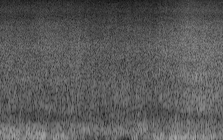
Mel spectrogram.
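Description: Small waves washing onto a sandy beach and shallow water running, with wind rumbling on the microphone.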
